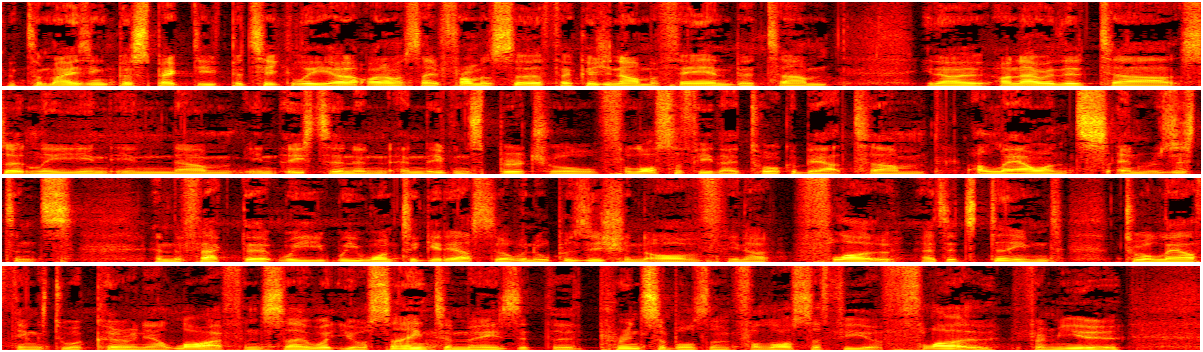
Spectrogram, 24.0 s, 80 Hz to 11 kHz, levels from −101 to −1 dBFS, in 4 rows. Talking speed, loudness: 225 wpm, -27 LUFS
